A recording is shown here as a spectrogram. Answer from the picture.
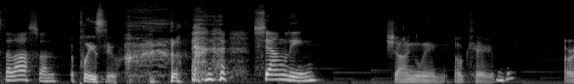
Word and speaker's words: Xiangling: Shall I tell you how to pronounce the last one? Please do. Xiangling.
